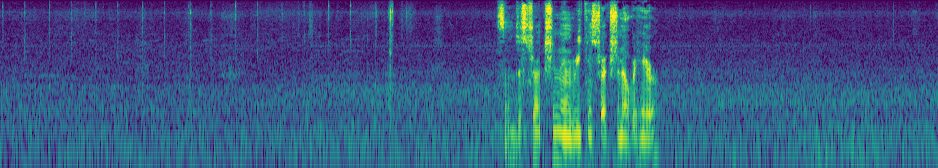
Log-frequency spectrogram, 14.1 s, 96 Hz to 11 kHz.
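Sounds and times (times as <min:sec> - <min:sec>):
light even ticking: 0:00.0 - 0:06.0
road and engine noise in car: 0:00.0 - 0:14.0.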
